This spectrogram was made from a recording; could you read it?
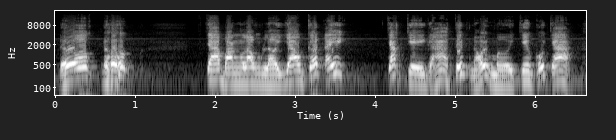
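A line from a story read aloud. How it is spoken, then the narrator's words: Arrogant loud laugh. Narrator (Vietnamese): Tư Đồ Hạnh ngạo nghễ cười to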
